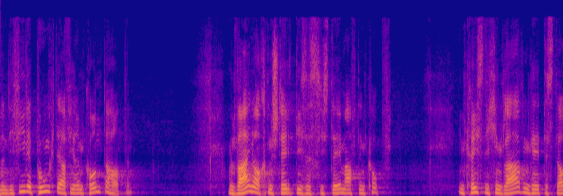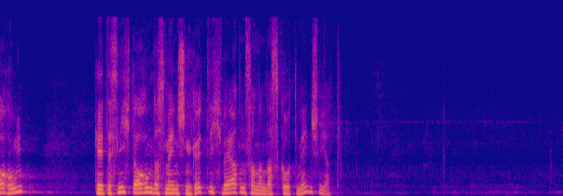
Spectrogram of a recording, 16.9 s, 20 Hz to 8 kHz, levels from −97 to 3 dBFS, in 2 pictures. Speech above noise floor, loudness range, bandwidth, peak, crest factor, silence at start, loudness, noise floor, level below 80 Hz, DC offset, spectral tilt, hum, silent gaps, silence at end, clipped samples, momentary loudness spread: 47 dB; 7 LU; 7.6 kHz; -10 dBFS; 24 dB; 0 s; -31 LUFS; -78 dBFS; -78 dBFS; under 0.1%; -7 dB/octave; none; none; 3.5 s; under 0.1%; 11 LU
